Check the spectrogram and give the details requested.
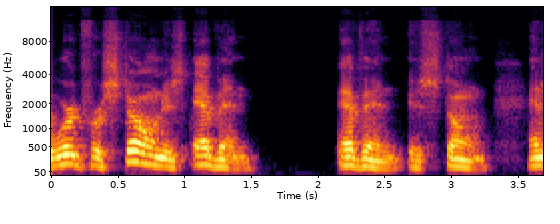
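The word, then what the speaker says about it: אבן: Evan is stone. And it's the same Hebrew letter. Sometimes it's pronounced as a B, sometimes as a V.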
